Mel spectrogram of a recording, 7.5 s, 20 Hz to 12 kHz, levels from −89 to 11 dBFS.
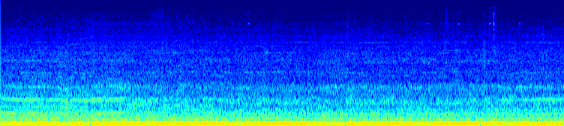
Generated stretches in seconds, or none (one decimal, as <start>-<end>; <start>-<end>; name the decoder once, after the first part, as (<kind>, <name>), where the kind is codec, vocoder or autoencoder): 1.2-2.3 (autoencoder, DAC-VAE); 4.1-4.6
